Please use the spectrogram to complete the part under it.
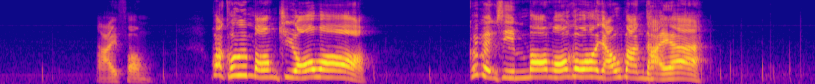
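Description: A man exclaims loudly and excitedly into a microphone, close by.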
